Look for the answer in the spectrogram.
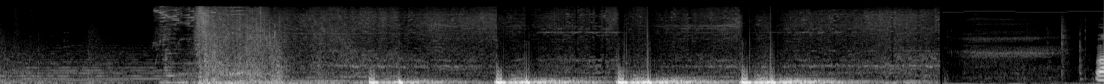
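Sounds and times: deep double bass thumps: 3.7 - 4.4, 5.0 - 8.2.

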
